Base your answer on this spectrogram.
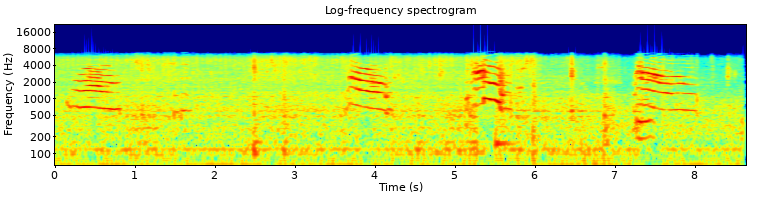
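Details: Kitten meowing while being bathed indoors: four loud, drawn-out, wavering meows about every two seconds, some falling in pitch, over steady running-water hiss with a little human speech.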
